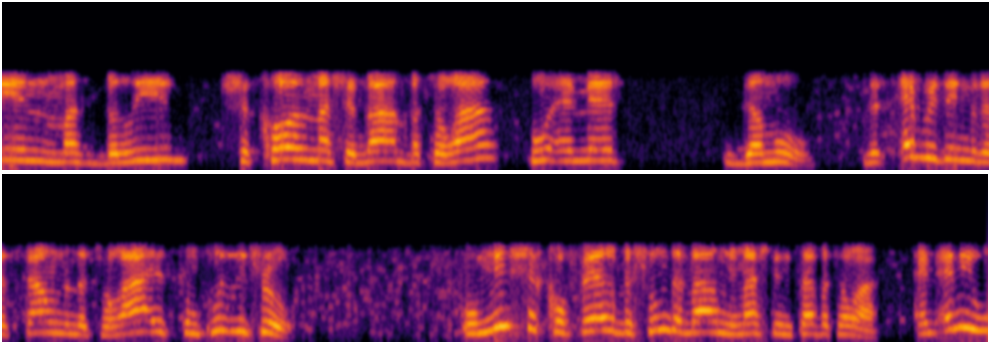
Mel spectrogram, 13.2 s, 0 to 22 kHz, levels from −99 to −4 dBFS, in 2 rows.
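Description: Overdone noise removal runs throughout the speech: bands near the noise floor are switched off, leaving near-silent gaps with twinkling specks, unlike plain gating, which mutes everything at once. The G.729 codec also runs throughout, with plainly audible damage: sound is confined to roughly 250 Hz to 3.5 kHz, with nothing above 3.6 kHz. Its rough, synthetic buzz, rather than a simple band-limited muffle, fits 8 kbit/s G.729A.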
